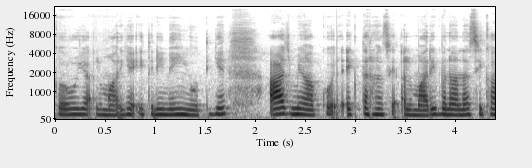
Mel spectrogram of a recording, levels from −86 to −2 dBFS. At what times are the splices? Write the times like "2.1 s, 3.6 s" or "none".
2.8 s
